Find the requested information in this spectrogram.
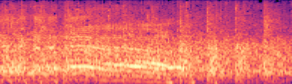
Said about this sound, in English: Yay! Where's the clap track?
